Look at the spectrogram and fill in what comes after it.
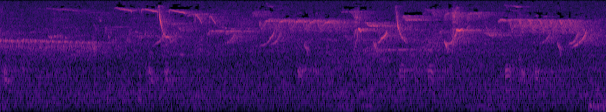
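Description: Birds chirping: repeated short high calls that sweep downward, mixed with buzzy trilled notes held for a second or so.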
